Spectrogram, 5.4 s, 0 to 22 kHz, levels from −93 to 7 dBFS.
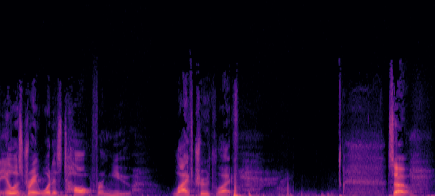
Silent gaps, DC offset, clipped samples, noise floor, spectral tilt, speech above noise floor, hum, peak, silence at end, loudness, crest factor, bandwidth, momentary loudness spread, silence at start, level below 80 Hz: none; under 0.1%; under 0.1%; -55 dBFS; -4.5 dB/octave; 24 dB; none; -8 dBFS; 0 s; -31 LUFS; 26 dB; 15 kHz; 22 LU; 0 s; -46 dBFS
